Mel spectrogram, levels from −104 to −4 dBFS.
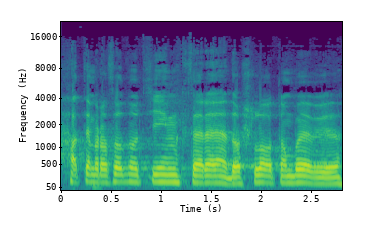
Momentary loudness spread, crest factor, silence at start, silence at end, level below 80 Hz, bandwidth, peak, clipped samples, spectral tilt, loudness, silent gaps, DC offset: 4 LU; 12 dB; 0 s; 0 s; -52 dBFS; 14 kHz; -6 dBFS; under 0.1%; -7 dB/octave; -18 LUFS; none; under 0.1%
